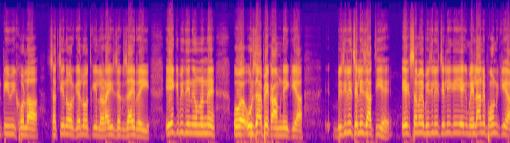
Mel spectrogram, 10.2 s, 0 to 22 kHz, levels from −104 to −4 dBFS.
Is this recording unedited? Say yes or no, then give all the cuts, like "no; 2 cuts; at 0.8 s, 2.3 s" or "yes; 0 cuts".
yes; 0 cuts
